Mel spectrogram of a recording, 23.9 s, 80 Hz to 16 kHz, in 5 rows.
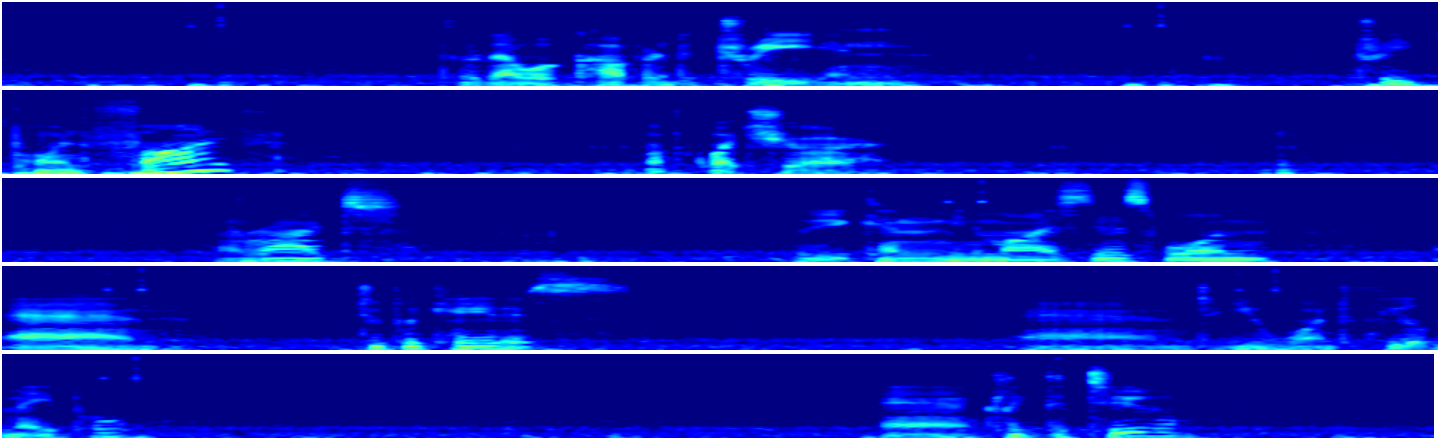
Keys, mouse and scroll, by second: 0.6 click, 1.5-2.0 scroll up 2, 2.2-3.7 middle drag, 3.7-6.7 drag, 6.7-7.1 scroll down 3, 7.4 scroll up 1, 8.3-9.0 scroll down 3, 9.0-11.2 middle drag, 11.2-12.0 scroll up 5, 12.9 click, 14.7 click, 18.5-23.3 drag.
